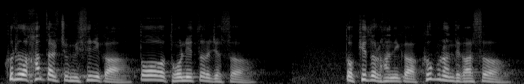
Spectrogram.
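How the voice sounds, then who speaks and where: A man's voice: on the high side, sing-song, fairly quick, warm tone. A man, a Buddhist dharma teacher, telling stories in a talk and acting out the quoted dialogue. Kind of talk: storytelling talk.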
